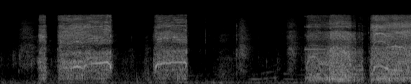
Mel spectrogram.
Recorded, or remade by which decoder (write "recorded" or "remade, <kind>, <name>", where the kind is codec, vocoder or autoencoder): recorded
